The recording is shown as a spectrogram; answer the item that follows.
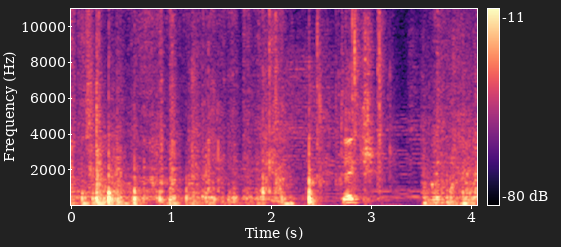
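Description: Crinkling and rustling of a fishing lure's plastic packaging being handled: a run of small crackles and clicks that thins out about two and a half seconds in.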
